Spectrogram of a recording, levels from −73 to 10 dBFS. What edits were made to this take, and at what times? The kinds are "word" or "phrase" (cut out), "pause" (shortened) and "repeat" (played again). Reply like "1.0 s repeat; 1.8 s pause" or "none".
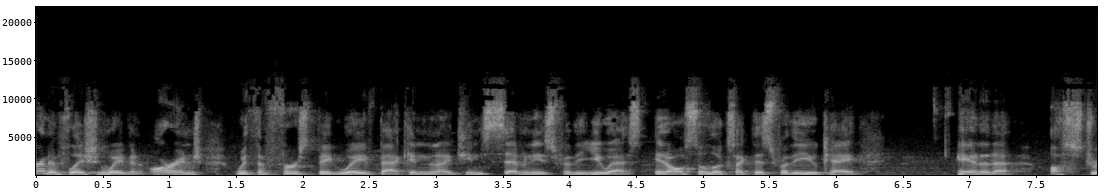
none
